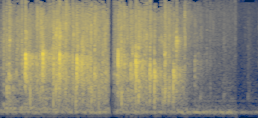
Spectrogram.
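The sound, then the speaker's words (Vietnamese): Audience clapping hands during a Buddhist teaching session, a dense, steady patter of many claps over a low hum, with a brief break midway and the clapping thinning out toward the end. “Hoan hô, vỗ tay.”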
